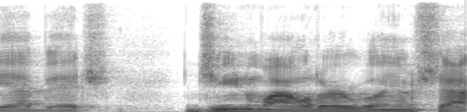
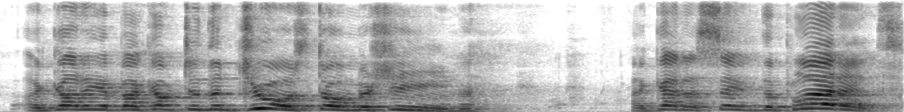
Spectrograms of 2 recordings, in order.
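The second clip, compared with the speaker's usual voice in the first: put-on old man voice, higher and louder; 13 semitones higher, 14 dB louder than usual. Continuing the Bernie Sanders voice, which another speaker says sounds like Larry David: Bernie Sanders voice that sounds like Larry David. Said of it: "Now you just sound like Larry David".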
